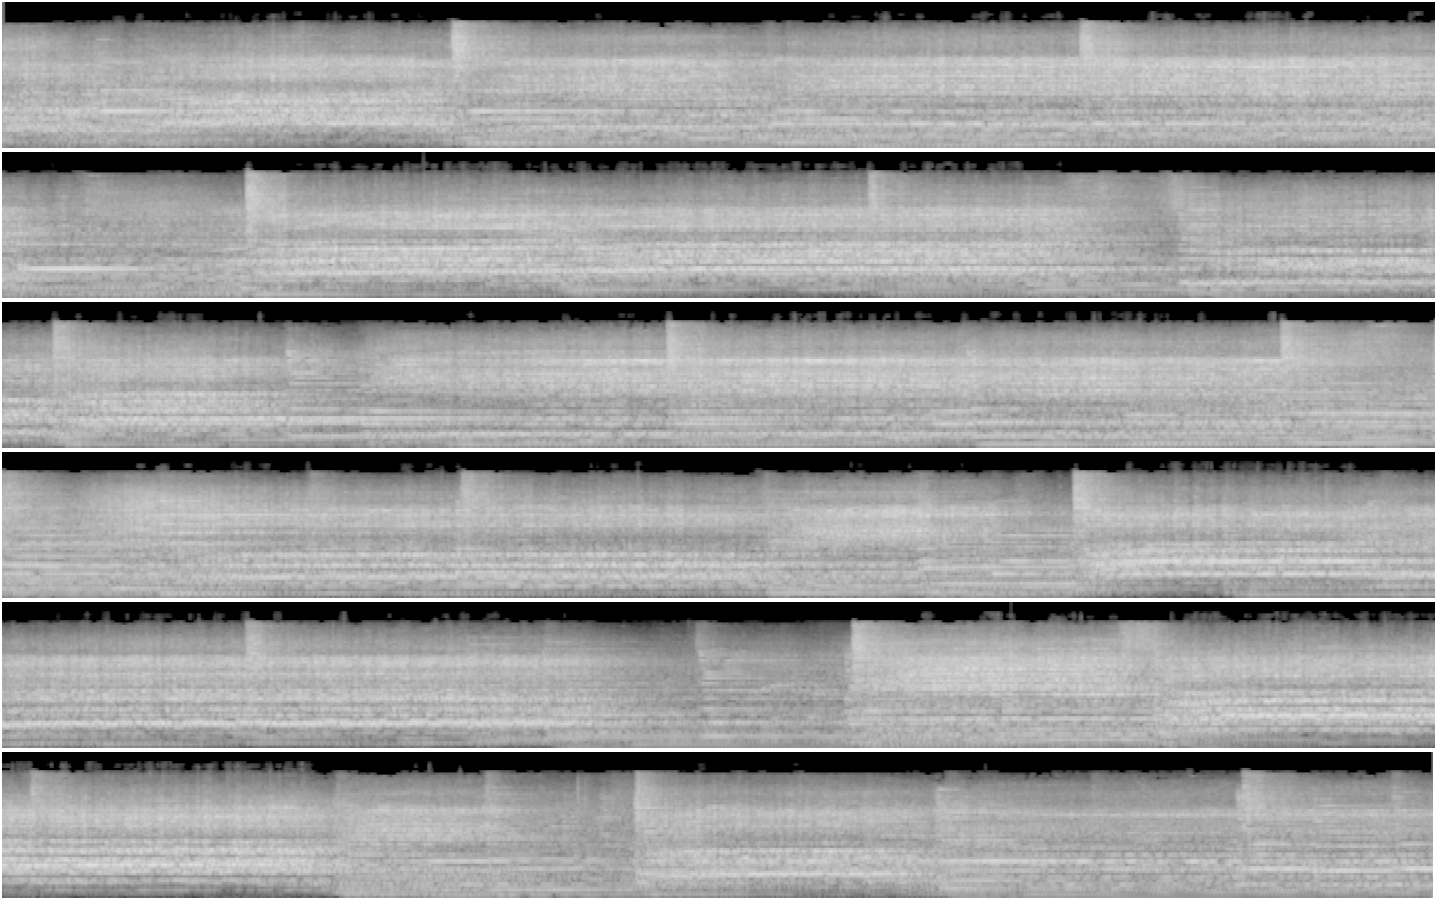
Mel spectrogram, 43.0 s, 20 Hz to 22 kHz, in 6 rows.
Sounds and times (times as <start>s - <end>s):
Choir: 0.0s - 42.9s.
